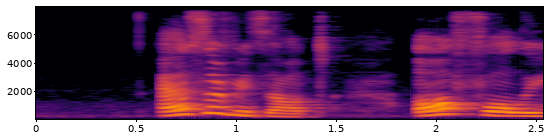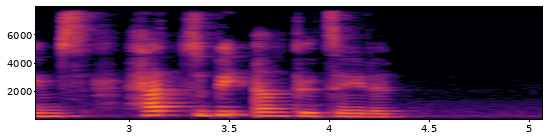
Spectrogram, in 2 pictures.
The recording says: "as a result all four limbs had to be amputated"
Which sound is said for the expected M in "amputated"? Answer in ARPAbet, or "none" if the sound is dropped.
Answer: M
